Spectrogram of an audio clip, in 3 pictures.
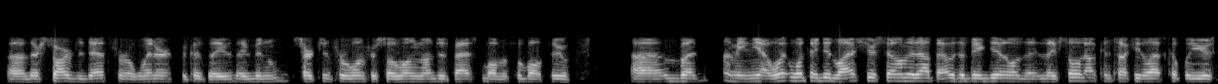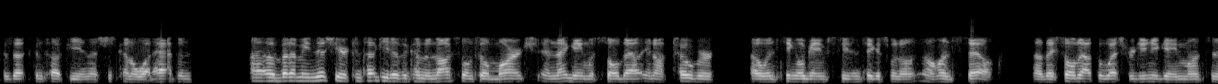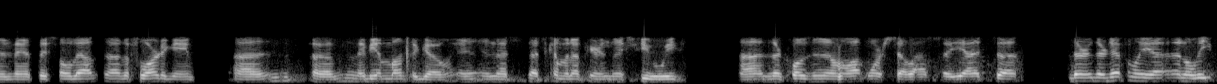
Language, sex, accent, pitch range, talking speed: English, male, American, 130-150 Hz, 245 wpm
